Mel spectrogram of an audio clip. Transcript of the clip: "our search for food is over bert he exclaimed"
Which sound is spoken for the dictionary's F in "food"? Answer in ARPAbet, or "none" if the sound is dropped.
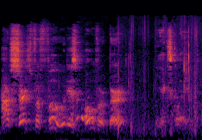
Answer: F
